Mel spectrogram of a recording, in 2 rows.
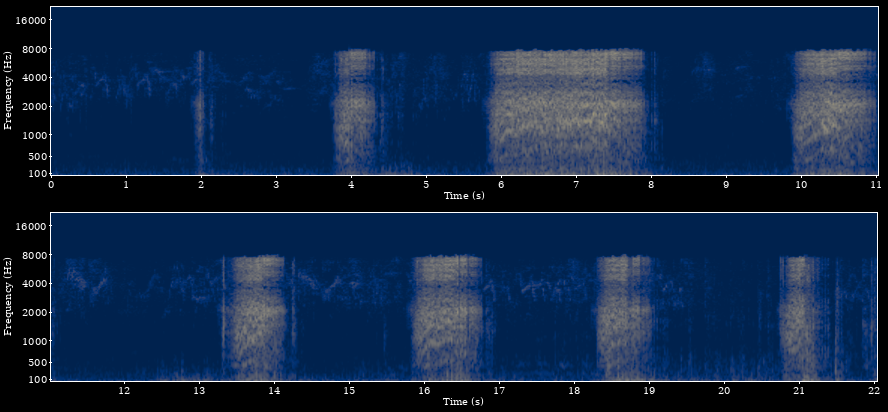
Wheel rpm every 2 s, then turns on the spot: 0, 0, 10, 100, 10, 30, 10, 20, 20, 20, 20.
none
